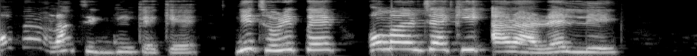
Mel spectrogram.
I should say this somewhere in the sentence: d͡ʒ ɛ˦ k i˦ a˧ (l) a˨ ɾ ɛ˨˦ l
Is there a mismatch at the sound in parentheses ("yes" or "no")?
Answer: yes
